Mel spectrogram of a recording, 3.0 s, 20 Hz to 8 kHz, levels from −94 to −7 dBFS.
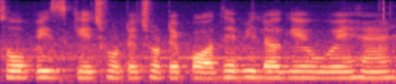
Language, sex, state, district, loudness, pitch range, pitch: Hindi, female, Chhattisgarh, Raipur, -17 LUFS, 175-185 Hz, 180 Hz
